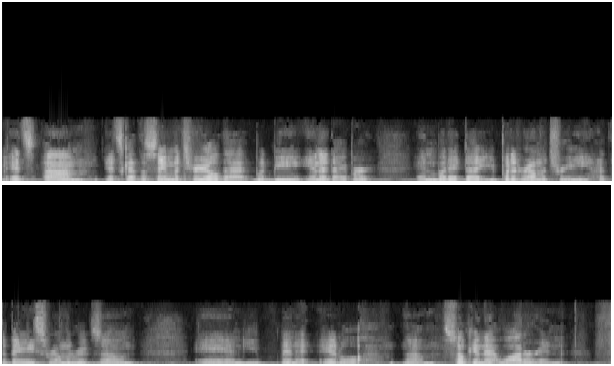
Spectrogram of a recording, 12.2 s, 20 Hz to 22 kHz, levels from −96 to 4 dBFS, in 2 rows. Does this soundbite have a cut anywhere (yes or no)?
yes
